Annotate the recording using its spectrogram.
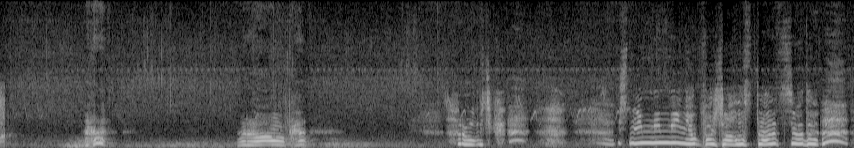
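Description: A woman's voice laughing and crying out in high-pitched bursts without clear words, one cry held for most of a second near the end, with short pauses between the bursts.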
